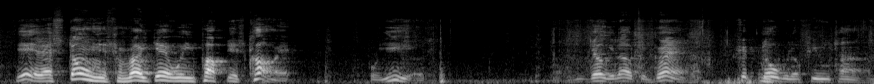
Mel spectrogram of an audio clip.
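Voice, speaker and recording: A man with a fairly high voice speaks at a moderate pace, his pitch swinging very widely and his loudness shifting a lot. He leaves long, frequent pauses over noticeable background noise. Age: 60s. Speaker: family member interviewed in documentary. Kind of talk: casual chat.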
